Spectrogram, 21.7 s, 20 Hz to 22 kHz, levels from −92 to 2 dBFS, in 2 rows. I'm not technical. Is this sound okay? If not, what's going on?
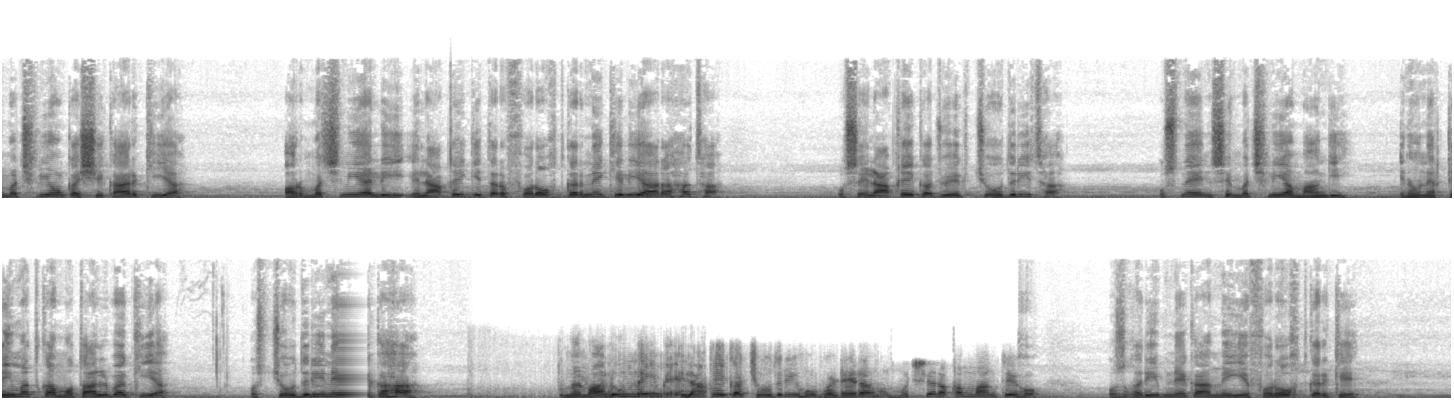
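No. Around 13.40 to 13.63 s the sound stalls for about a fifth of a second. This is likely a call audio freeze: network packets were held up, so the receiver stretched the last sound into a fading buzz or hiss until the rest arrived, then carried on where it stopped.

Right after, at 13.65 to 13.67 s, 13.67 to 13.70 s and 13.72 s, comes short concealed packet loss. Tiny pieces never arrived in time, so the receiver patched each hole by continuing the previous sound and blending back. You hear brief smears or wobbles, and a very short sound can drop out.

From 14.37 to 19.56 s there is a call bitrate drop. The connection's estimated capacity fell, so the sound was squeezed into far less data. The top end is cut from 20 kHz to 4 kHz, leaving it muffled and rougher. The low quality holds for about 3.4 seconds of that stretch.

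From 15.76 to 18.36 s, a jitter buffer speed-up overlaps that drop. Too much audio had piled up waiting to play, so the receiver cut out many tiny slices, about a fifth of a second in total. The sound runs at 108% speed without changing pitch, which comes across as hurried.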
